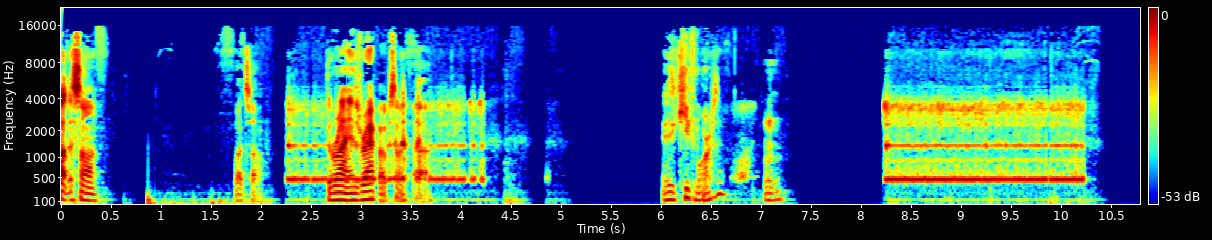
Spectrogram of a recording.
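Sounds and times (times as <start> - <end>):
speech: 0.0 - 0.5, 1.8 - 3.9, 6.0 - 7.3
electronic ringback tone of an outgoing phone call through the earpiece: 2.3 - 4.3, 8.2 - 10.4.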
